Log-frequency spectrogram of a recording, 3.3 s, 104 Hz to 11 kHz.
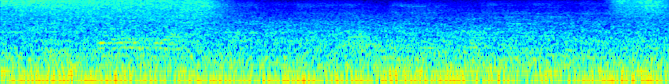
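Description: A fuel injector sprays on a flow test bench at 1600 RPM during injector cleaning, giving a steady loud hiss that softens briefly midway and then swells again, with no talk over it.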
